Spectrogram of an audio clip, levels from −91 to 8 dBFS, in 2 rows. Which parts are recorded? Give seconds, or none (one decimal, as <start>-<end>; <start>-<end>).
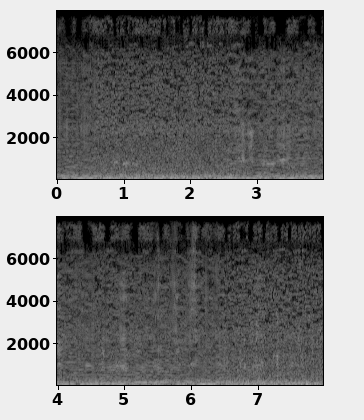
0.6-2.6; 6.5-8.0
